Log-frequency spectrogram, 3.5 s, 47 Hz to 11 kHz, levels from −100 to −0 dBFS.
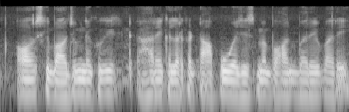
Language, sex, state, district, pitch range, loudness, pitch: Hindi, male, Madhya Pradesh, Katni, 105-115 Hz, -18 LUFS, 110 Hz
